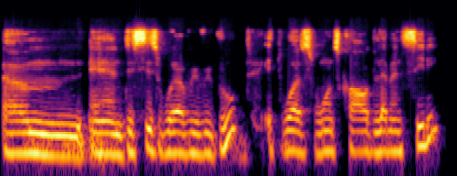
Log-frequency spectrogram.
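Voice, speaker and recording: A man from Montreal whose first language is French, a podcast guest talking in a halting, passionate way with many fillers. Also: medium pitch, dark tone. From Montreal, Canada. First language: Quebec French. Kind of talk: casual interview talk.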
